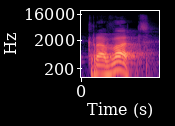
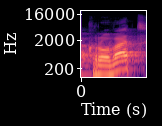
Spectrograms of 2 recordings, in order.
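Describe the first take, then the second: First: The first vowel sounds almost like an A. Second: The first vowel sounds like a full O. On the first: The speaker calls it right. "Le O ici se prononce presque comme un A" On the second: The speaker calls it wrong. "ce n'est pas cravate"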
